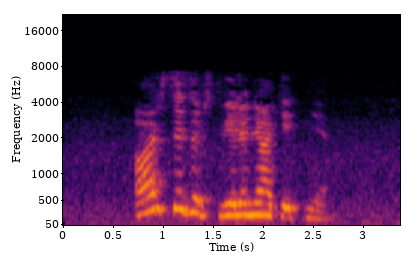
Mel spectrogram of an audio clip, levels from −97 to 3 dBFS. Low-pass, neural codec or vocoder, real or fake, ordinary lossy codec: 7.2 kHz; none; real; AAC, 48 kbps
